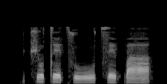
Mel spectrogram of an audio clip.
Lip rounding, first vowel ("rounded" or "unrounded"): rounded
